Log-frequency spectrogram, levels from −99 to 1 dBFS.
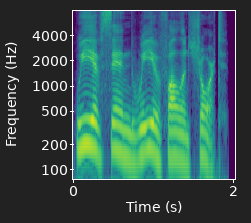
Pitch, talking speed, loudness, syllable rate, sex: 150 Hz, 205 wpm, -18 LUFS, 4.7 syllables/s, male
